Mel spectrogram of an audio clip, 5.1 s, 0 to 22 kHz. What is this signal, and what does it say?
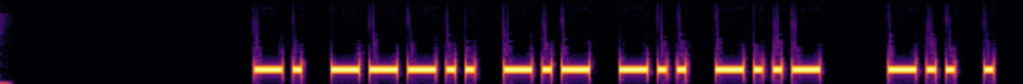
Morse code, heard as a keyed tone, about 25 wpm, 700 Hz. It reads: N8KDX DE
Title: USA Callsign DE Callsign - 5 Characters - 25wpm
